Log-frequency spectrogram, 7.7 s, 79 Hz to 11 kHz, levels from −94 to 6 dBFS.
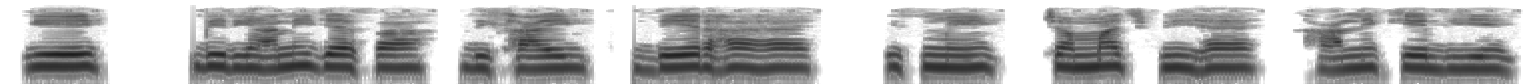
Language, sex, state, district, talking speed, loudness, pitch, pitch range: Hindi, female, Chhattisgarh, Balrampur, 110 wpm, -19 LUFS, 215 Hz, 205-220 Hz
